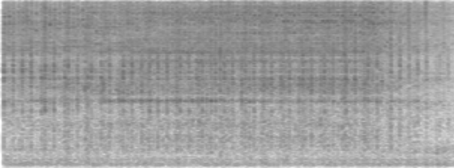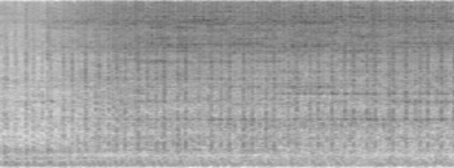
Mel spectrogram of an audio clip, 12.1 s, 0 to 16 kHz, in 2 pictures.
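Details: Jawa 638 two-stroke about 80 km after an engine overhaul: cylinders bored to 6th repair size, Czech parts, Polish replacement crankshaft. Busy idle with an irregular knock about three times a second over the exhaust rattle. Origin unknown. Engine knock.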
